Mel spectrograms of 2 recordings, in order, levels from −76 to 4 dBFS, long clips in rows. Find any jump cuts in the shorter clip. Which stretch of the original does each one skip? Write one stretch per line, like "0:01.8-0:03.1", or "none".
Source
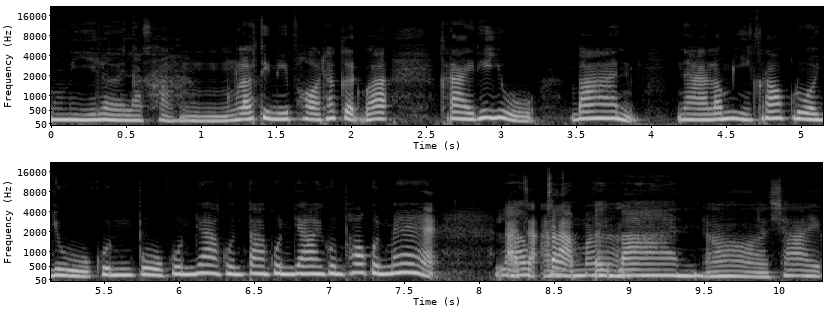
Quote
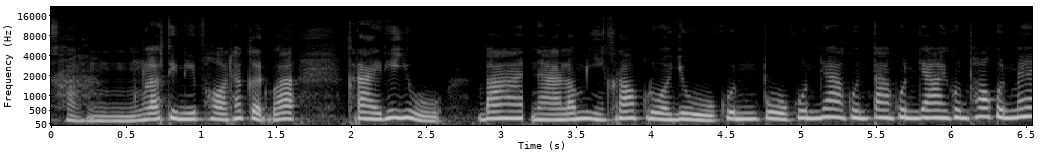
0:03.8-0:04.1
